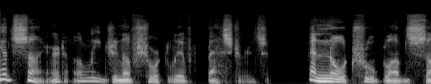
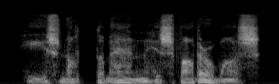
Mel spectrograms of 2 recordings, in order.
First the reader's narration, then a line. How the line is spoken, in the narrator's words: all murmur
